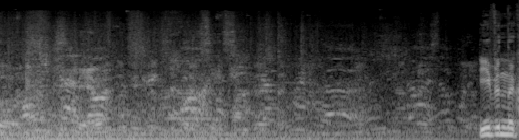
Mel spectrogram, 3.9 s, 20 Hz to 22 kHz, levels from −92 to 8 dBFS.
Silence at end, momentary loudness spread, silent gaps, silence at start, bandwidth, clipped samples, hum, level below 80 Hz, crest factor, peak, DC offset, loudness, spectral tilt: 0 s; 15 LU; none; 0 s; 16 kHz; under 0.1%; none; -36 dBFS; 18 dB; -10 dBFS; under 0.1%; -30 LUFS; -6.5 dB/octave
